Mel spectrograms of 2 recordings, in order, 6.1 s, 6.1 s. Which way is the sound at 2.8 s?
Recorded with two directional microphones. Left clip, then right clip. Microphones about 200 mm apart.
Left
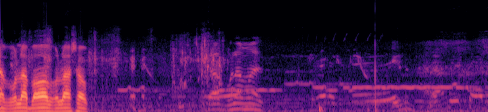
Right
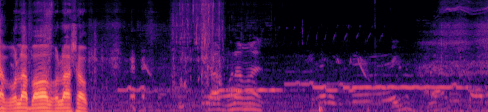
35° right (ahead or behind).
